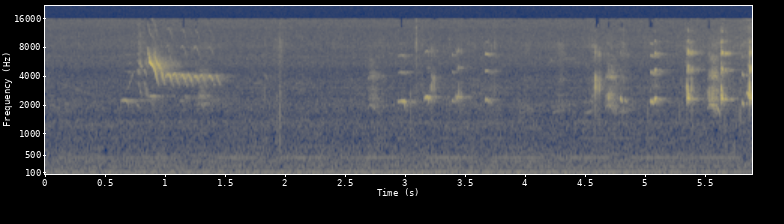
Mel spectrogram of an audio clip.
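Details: Osprey calling at a nest on Hog Island, near Bremen, Maine, captured by a nest cam early on 3 July 2018: a descending whistled note, then a run of quick high chirps, against a constant low hum.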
